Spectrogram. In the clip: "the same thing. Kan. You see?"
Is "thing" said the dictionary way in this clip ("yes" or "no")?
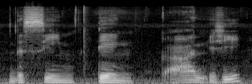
no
